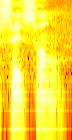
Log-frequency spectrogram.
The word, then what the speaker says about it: Saint-Saëns: Before you came, there was a rather important conversation about the pronunciation of Saint-Saëns. There's an S there.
